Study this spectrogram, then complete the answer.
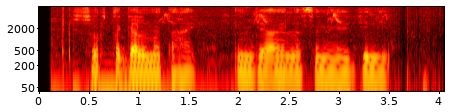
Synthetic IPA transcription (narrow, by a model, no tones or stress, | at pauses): suːrt̪ʰɐɡɐlmɐt̪ʰɐɦɐjʔɪnt͡ʃɐʕɛːlːɐsɐmɛːjɛt͡ʃɪnːɪ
